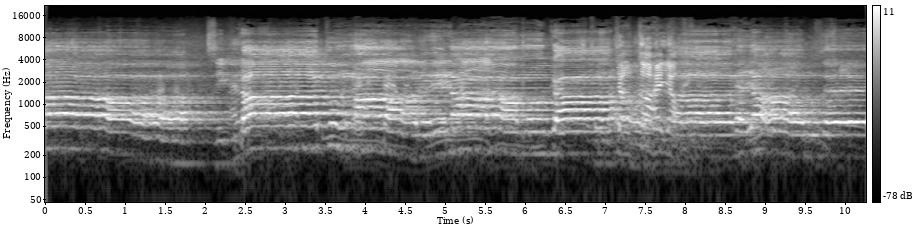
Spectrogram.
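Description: A man singing an Urdu devotional poem unaccompanied through a PA, in long held, wavering notes, with a short break about two seconds in.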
